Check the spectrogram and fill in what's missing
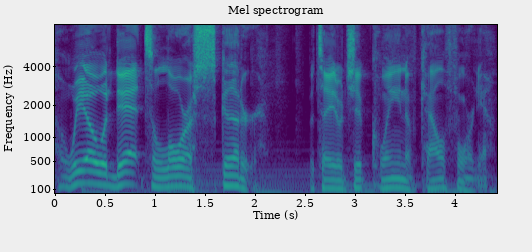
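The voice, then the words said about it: Put-on Southern accent. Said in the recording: “You want me to read this one in a Southern accent? ... I'll do a Southern accent.”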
